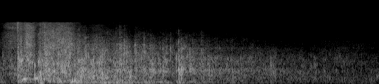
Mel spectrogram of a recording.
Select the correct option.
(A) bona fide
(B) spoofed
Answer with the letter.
B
